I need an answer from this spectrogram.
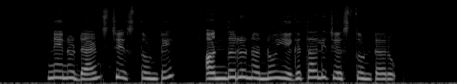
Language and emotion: Telugu, sad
